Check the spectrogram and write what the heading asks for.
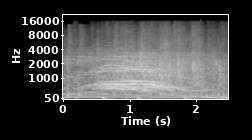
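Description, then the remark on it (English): A small audience at Weird Wednesday at the Joy Cinema and Pub in Tigard gives a brief, thin round of applause, scattered clapping lasting a couple of seconds with a few faint cheers mixed in, fairly steady in loudness. “That's what you call a cheap round of applause.”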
